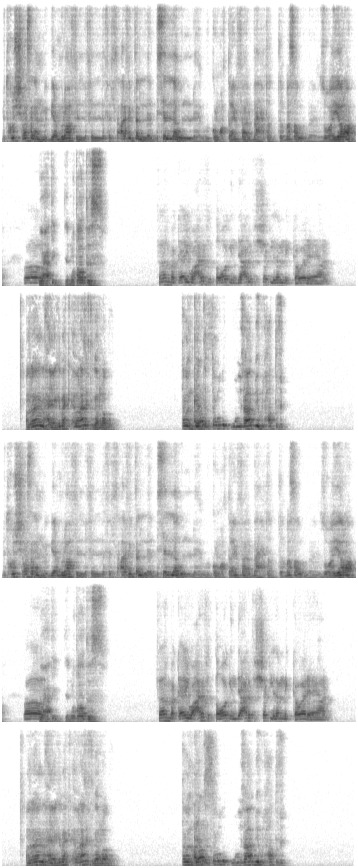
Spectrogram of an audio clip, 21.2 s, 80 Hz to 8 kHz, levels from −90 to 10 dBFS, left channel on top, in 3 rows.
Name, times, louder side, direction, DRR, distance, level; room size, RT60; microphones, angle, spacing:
voice 1, 0.0-7.1 7.8-9.1 14.6-16.4 17.8-19.8, left 3 dB, 55° left, 0.7 m, -24 dB
voice 2, 7.5-8.0 10.2-13.6 17.9-18.3, right 4 dB, 65° right, 0.5 m, -26 dB
5.0 x 3.9 x 2.4 m
head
